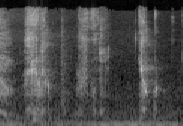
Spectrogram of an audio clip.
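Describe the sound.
Wet smacking and clicking of noisy bubblegum chewing, with two sharper smacks standing out over a soft, continuous mouth sound, no talking.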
